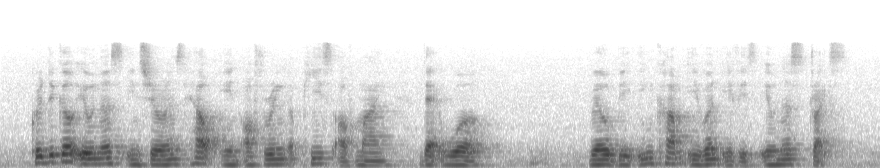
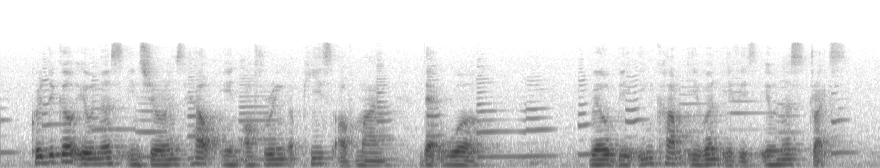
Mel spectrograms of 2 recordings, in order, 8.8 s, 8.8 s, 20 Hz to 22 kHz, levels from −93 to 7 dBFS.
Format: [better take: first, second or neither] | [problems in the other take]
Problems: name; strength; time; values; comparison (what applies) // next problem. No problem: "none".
first | background sound (Wind instrument, woodwind instrument); 17 dB below the speech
